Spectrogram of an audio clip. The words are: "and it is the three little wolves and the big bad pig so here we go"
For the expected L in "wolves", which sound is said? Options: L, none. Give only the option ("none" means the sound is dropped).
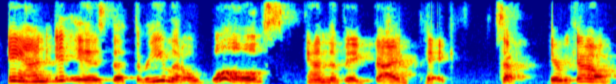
L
